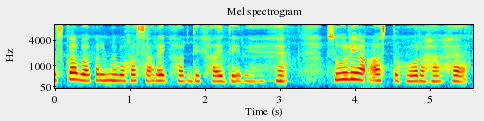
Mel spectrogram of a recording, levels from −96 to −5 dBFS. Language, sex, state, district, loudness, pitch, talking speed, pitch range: Hindi, female, Jharkhand, Palamu, -18 LUFS, 245 Hz, 160 wpm, 230-260 Hz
